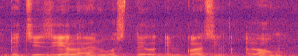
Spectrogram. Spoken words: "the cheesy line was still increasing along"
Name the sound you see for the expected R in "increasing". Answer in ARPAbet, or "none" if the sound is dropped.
L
